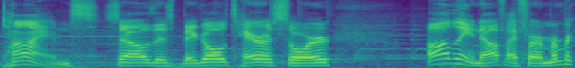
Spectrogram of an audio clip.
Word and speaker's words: pterosaur: So this big old pterosaur, oddly enough, if I remember correctly, pterosaurs, remember, the P is silent when it goes to the bathroom.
